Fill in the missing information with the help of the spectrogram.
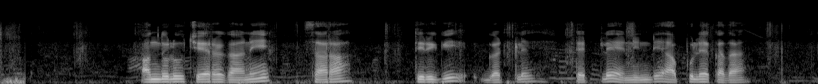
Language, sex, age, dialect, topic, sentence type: Telugu, male, 18-24, Southern, agriculture, statement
